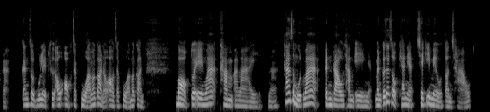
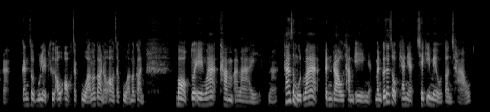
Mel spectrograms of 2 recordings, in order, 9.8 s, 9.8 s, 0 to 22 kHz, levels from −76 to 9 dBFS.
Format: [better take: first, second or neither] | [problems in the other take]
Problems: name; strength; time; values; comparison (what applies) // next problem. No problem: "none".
first | thin; somewhat; fading below 300 Hz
